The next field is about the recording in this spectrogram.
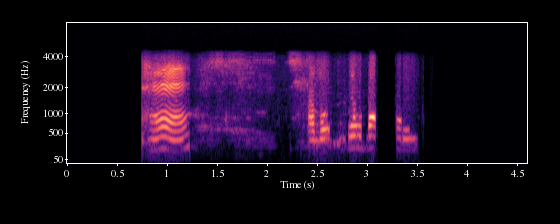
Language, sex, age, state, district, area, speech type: Santali, female, 30-45, West Bengal, Uttar Dinajpur, rural, conversation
